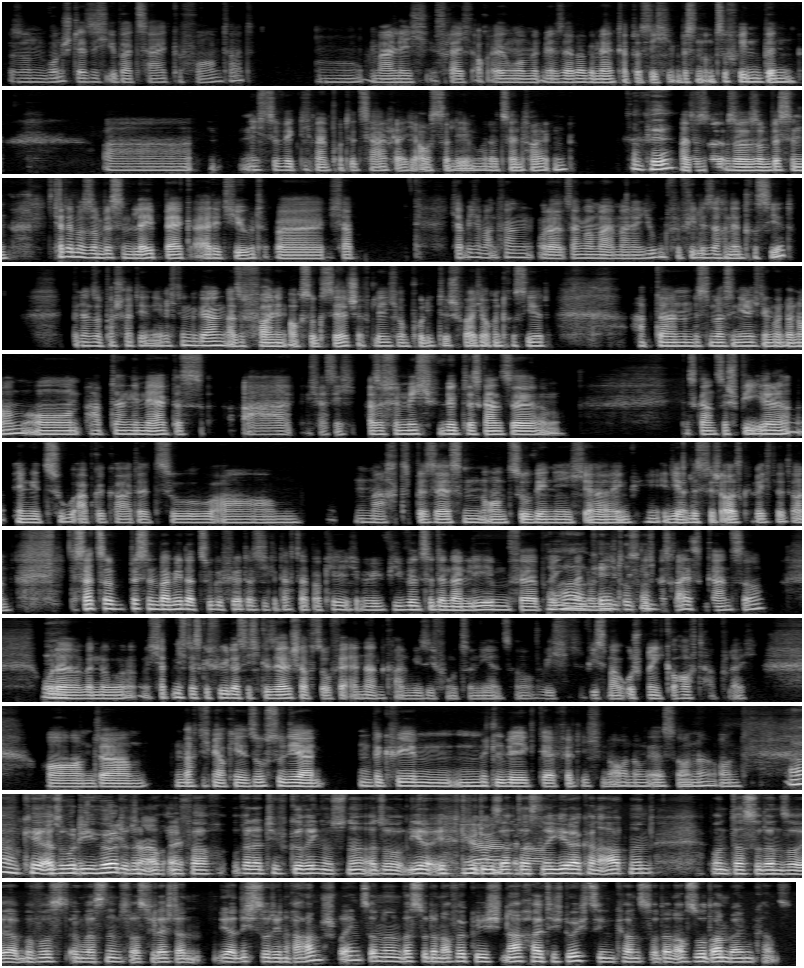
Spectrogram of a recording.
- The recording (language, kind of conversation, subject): German, podcast, Wie integrierst du Atemübungen oder Achtsamkeit in deinen Alltag?
- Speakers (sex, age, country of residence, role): male, 20-24, Germany, host; male, 30-34, Germany, guest
- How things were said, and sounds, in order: other background noise; drawn out: "äh"; distorted speech; in English: "laid back attitude"; laughing while speaking: "jeder"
